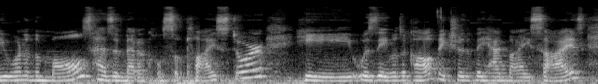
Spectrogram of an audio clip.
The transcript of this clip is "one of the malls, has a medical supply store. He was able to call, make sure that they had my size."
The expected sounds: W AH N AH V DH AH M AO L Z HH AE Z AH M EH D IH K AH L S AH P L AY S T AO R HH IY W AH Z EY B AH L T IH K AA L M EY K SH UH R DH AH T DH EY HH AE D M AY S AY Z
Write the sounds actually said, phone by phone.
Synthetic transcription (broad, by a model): W AH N AH V DH AH M AO L Z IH Z AH M EH D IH K L S AH P L AY S T AO R HH IY W AH Z EY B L T IH K AA L M EY K SH UH R DH AH T DH EY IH D M AY S AY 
